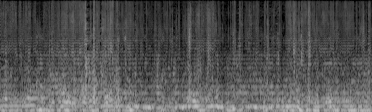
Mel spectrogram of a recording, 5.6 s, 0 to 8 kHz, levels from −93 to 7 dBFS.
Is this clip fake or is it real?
fake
